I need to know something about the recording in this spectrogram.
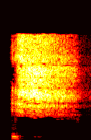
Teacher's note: يخرج حرف الشين من وسط اللسان مع ما يحاذيه من الحنك الأعلى، إش، وهو من الحروف الشجرية نسبة إلى شجر الفم.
